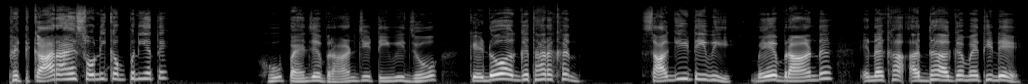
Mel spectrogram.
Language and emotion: Sindhi, disgusted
